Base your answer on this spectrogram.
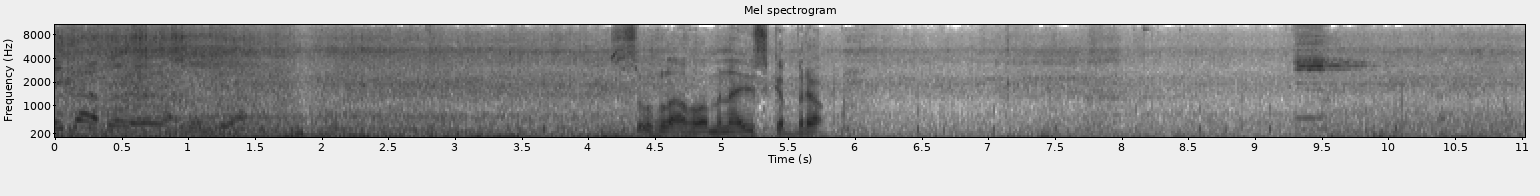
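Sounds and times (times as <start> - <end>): rumble of street traffic: 0.0 - 11.0
high-pitched vehicle horn toot: 9.3 - 10.0.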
